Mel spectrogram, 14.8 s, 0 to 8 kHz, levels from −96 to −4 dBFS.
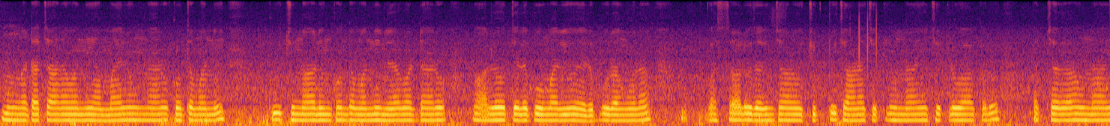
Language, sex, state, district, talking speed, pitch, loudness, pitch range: Telugu, male, Andhra Pradesh, Chittoor, 90 wpm, 145 Hz, -16 LUFS, 140-145 Hz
